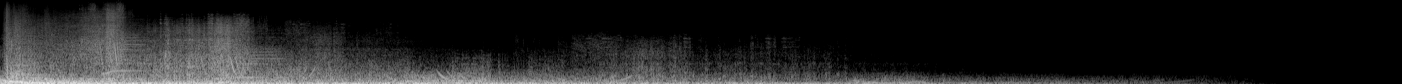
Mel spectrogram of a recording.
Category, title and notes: Sound effects > Other
All samples used in the production of this sound effect are field recordings that I recorded myself. I mixed the field samples with samples designed in the ASM Hydrasynth Deluxe synthesizer. Field recording equipment: Tascam Portacapture x8 and microphone: RØDE NTG5. Samples of various kick types recorded by me and samples from the ASM Hydrasynth Deluxe were layered in Native Instruments Kontakt 8, and then final audio processing was performed in REAPER DAW.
